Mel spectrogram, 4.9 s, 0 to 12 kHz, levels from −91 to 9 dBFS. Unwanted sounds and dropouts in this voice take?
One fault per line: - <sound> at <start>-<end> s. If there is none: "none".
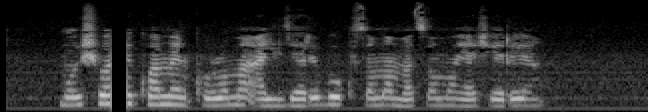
- dropout at 0.8-0.9 s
